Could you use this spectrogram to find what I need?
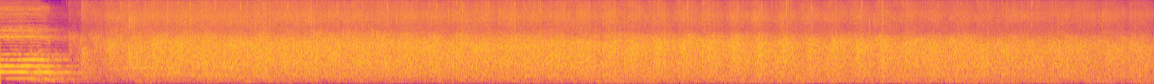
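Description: An audience applauds loudly and steadily.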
